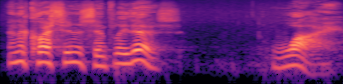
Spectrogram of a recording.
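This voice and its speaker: A male pastor delivers a sermon in an unhurried, deliberate rhythm. His voice sits a little higher than most men's, and he leans into key phrases with earnest emphasis. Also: sing-song, a little mellow. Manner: slow, earnest preaching with emphatic rises.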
